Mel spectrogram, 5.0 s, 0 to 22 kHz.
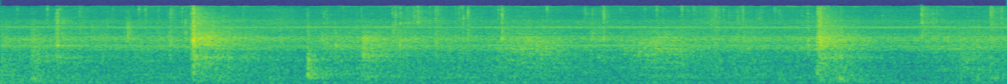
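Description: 4-metre humanoid robot walking sideways: a steady mechanical running sound from its drive, broken by sharp clunks as it shifts its weight and sets its feet down. One clunk comes about a second in, another half a second later, and two close together about four seconds in.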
